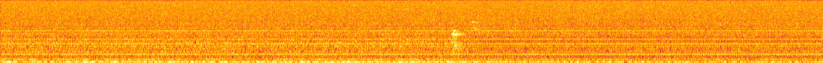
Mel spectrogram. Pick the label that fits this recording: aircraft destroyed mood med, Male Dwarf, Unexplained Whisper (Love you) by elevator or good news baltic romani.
Unexplained Whisper (Love you) by elevator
